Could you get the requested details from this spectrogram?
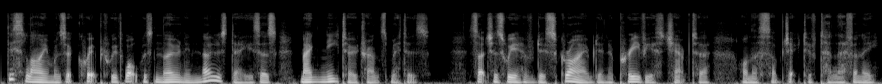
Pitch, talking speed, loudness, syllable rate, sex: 100 Hz, 190 wpm, -20 LUFS, 5.5 syllables/s, male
